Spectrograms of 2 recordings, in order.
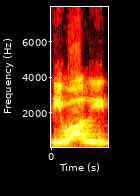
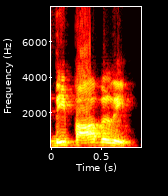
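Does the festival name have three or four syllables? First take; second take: three; four. First: The name is said as a shortened three-syllable form. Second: The name is said as a full four-syllable form. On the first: This is the common modern form. "we say Diwali these days" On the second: This is the traditional Sanskrit form. "technically it is Deepavali"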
